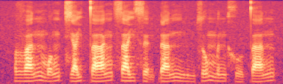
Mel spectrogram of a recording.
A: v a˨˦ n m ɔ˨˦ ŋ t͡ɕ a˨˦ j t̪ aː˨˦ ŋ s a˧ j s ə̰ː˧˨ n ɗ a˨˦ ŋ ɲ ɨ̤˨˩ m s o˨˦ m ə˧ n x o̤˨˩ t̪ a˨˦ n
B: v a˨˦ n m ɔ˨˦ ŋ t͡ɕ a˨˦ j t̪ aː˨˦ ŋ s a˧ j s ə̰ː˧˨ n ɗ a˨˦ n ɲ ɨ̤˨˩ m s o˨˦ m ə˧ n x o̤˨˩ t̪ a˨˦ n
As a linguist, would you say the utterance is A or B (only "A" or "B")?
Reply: B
